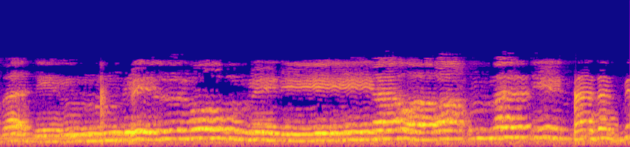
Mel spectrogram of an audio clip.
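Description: A male Egyptian munshid sings a long, ornamented line of a tawshih (Islamic devotional chant) in an old live recording, the voice bending slowly up and down through held notes.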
